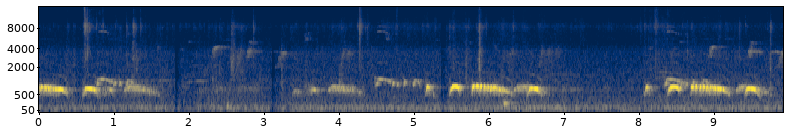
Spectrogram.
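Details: Doves cooing at a home in close, rapid runs of mellow notes, several phrases overlapping as if more than one bird, with faint higher chirps of other birds.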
